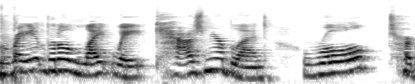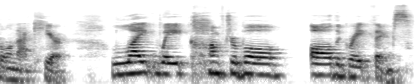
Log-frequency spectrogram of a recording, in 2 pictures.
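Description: A woman talks at a very slow pace, her intonation lively. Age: 40s. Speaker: fashion stylist livestream host. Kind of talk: live shopping stream. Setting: at home. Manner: animated. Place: home room.

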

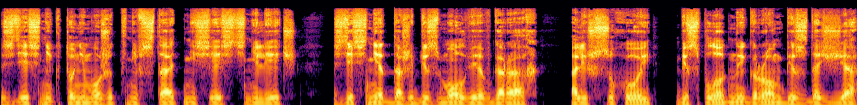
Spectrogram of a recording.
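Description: On a very clean recording with a silent background and a dry, close sound with no echo, the voice moves at a very slow pace in a monotone, flat intonation. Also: man, very deep, low pitch for a man. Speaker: audiobook narrator. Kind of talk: reading aloud.

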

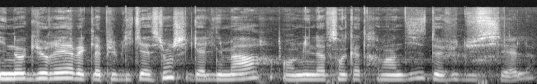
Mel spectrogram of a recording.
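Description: In a quiet background, a woman talks with fairly even intonation. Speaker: moderator. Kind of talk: moderated literary panel. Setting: stage with audience. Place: hall. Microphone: podium.

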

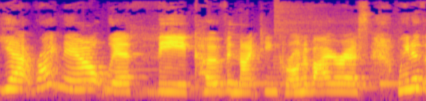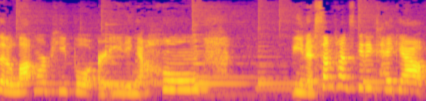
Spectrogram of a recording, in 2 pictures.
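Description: Over faint background music, a woman speaks in a raised, projected voice at a moderate pace. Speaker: cooking channel host. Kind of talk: casual vlog chat. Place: home room.

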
